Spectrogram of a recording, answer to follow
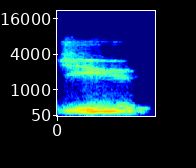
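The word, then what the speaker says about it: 灸: But in Chinese, it's called Ju.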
